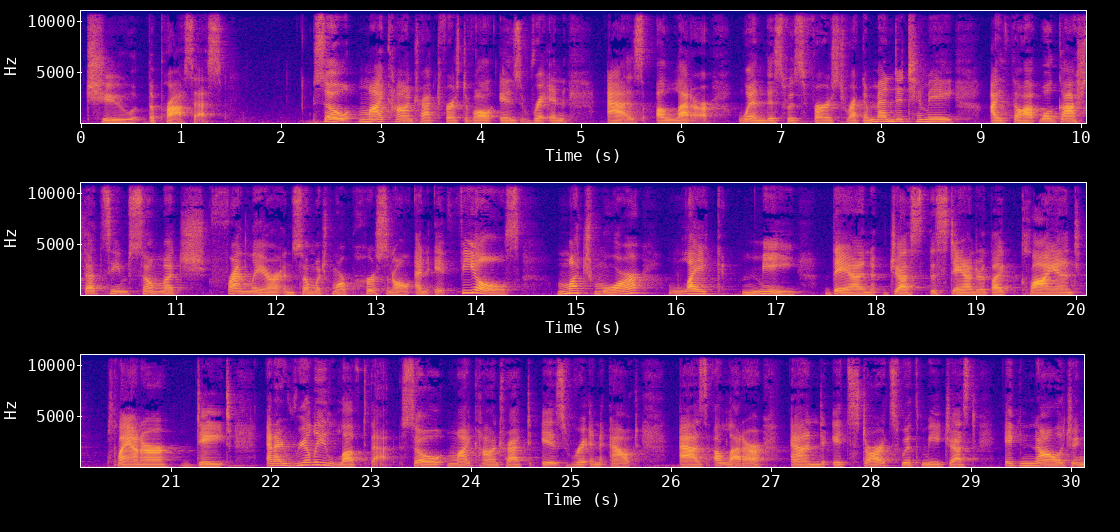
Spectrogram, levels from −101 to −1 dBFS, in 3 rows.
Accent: American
